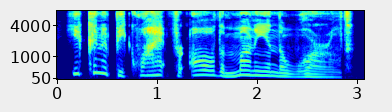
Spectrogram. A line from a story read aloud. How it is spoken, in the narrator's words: I sighed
